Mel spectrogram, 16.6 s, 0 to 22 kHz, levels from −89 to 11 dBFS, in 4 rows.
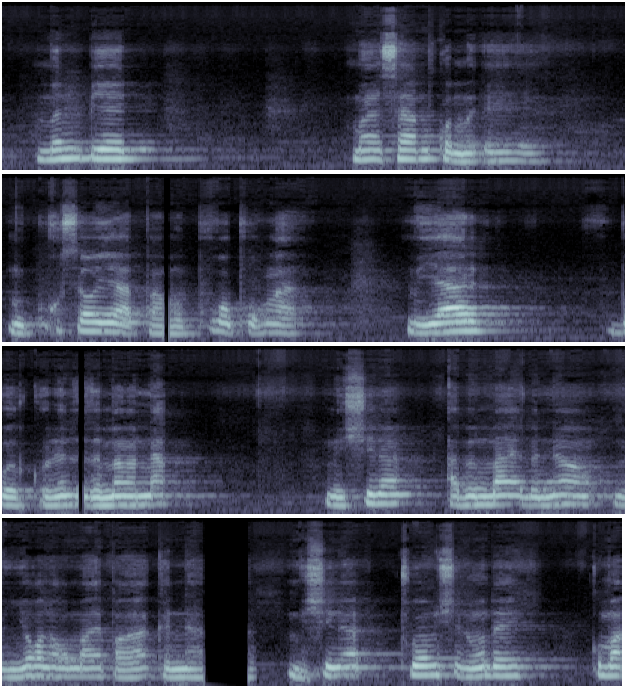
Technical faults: digital broadcast dropout

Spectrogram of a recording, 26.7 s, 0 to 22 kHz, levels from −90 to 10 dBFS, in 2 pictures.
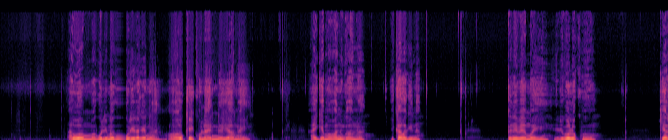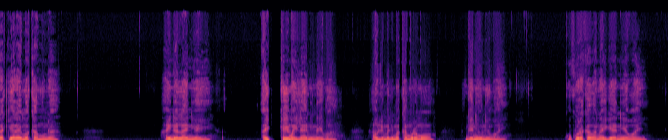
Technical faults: call audio freeze; short concealed packet loss; jitter buffer slow-down; call bitrate drop; jitter buffer speed-up; repeated packet loss (robotic sound)

